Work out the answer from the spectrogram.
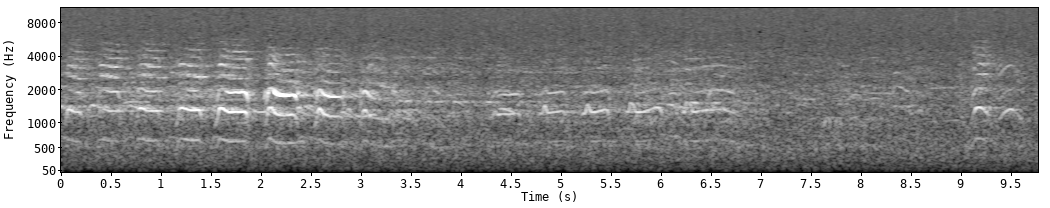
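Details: Bird voices recorded on Tobishima: a quick run of loud, nasal, harmonic calls in the first three seconds, then a softer overlapping chorus, and one more sharp call near the end.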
